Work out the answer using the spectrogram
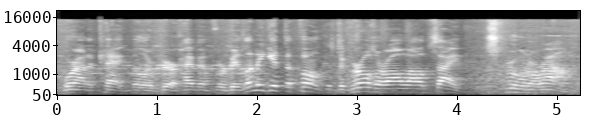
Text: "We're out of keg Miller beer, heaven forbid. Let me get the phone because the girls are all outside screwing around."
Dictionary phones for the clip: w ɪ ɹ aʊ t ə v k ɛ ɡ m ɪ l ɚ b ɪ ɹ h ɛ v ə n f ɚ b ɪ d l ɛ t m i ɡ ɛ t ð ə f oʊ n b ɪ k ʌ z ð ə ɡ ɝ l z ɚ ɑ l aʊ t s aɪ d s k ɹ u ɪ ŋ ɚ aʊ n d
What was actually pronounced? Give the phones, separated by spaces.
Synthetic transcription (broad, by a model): w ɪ ɹ aʊ t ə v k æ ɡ m ɪ l ɚ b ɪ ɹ h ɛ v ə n f ɚ b ɪ d l ɛ t m i ɡ ɛ t ð ə f oʊ n k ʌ z ð ə ɡ ɝ l z ɚ ɑ l aʊ t s aɪ d s k ɹ u ɪ ŋ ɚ aʊ n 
